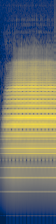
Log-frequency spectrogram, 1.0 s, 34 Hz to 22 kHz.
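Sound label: brass baritone; Roland - LA Composer vol. 1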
